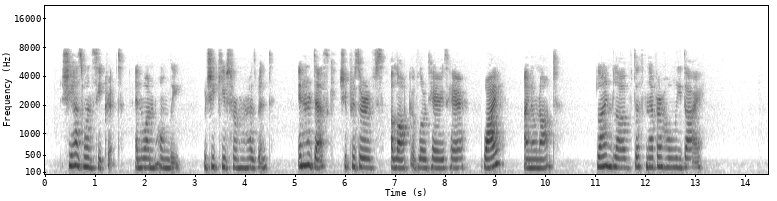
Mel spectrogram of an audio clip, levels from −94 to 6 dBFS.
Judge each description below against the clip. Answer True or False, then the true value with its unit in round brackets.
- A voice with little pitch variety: True (2.1 semitones)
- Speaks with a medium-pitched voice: False (215 Hz)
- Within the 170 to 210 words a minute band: False (140 wpm)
